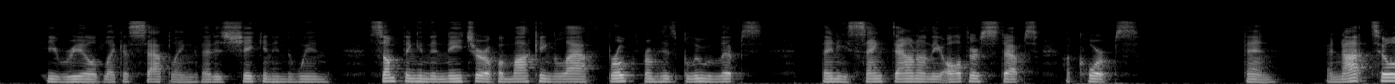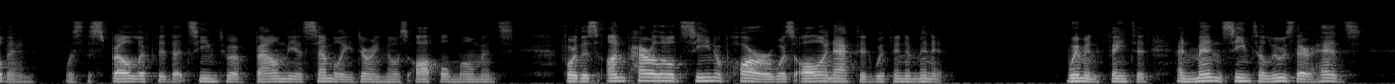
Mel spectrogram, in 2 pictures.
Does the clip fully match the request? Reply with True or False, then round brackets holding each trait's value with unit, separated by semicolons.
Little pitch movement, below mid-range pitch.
True (2.1 semitones; 130 Hz)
